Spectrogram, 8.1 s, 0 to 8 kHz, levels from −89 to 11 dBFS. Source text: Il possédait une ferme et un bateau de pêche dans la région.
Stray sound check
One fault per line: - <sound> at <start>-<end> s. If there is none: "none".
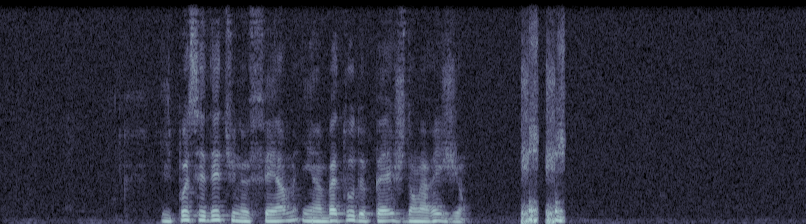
- laugh at 5.2-5.7 s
